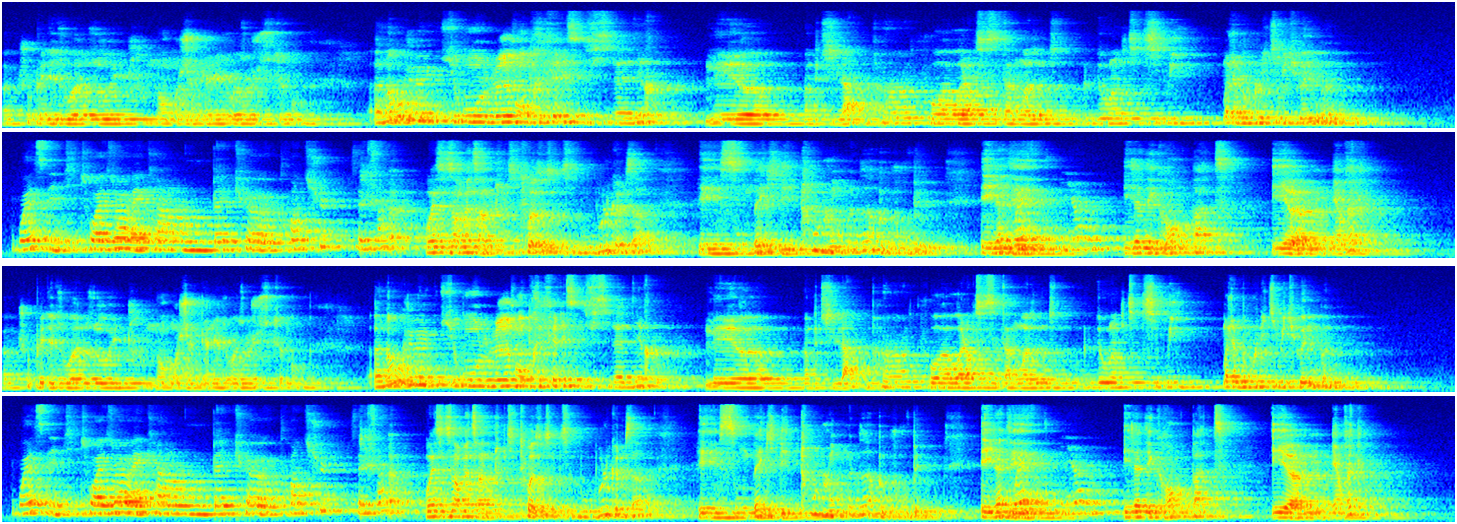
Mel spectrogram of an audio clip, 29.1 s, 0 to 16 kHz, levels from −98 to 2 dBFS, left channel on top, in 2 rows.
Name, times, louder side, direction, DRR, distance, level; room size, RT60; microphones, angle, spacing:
voice 1, 0.2-3.0 3.7-6.5 7.0-7.6 8.0-11.8 12.2-13.4 18.1-18.5 18.8-21.2 21.5-24.9 25.7-26.8 27.2-28.1, equal, 65° right, 0 dB, 0.6 m, -23 dB
voice 2, 14.6-17.8 18.1-18.4 24.6-25.5, right 1 dB, 10° right, -3 dB, 0.4 m, -22 dB
5.3 x 2.4 x 3.1 m, 1.5 s
head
